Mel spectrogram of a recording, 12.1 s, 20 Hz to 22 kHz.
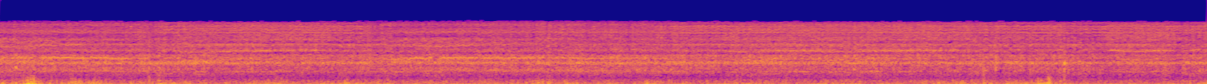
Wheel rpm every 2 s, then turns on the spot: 160, 160, 170, 170, 170, 170.
none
